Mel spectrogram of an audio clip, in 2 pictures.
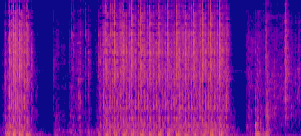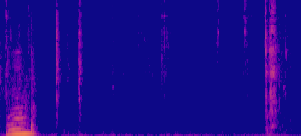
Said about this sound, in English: And then sew across again.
